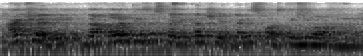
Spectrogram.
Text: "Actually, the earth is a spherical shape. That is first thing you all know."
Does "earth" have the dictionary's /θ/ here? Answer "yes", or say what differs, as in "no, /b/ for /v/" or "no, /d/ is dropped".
no, /t/ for /θ/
